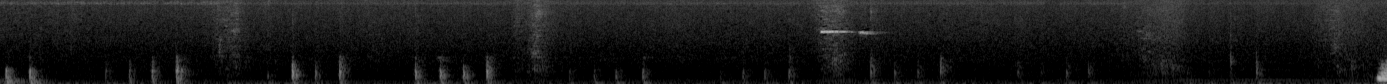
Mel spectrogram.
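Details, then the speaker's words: A nurse practitioner student percusses the posterior chest with soft, hollow finger taps, comparing side to side: a resonant percussion note, as expected throughout normal lungs. "um so we would purpose making sure that there is resonance as I mentioned throughout the lungs"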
